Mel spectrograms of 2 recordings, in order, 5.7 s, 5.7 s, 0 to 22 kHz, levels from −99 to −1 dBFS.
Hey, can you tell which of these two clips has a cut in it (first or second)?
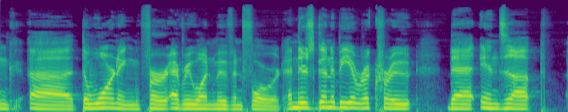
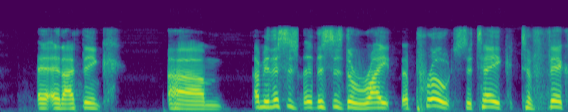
second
